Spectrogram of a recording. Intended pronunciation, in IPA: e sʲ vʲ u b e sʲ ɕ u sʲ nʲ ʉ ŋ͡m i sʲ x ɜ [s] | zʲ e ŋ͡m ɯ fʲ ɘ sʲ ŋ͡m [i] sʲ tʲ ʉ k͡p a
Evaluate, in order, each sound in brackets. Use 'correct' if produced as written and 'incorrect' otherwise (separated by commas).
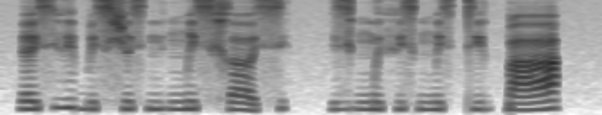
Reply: incorrect, correct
